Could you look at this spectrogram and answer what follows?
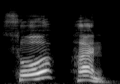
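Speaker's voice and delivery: "Sohan" stretched as two slow syllables; split into syllables. Shown as a demonstration. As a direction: draw out "Sohan" as a long rising so, then han. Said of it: "शब्द को अच्छी तरीके से सुन लो".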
